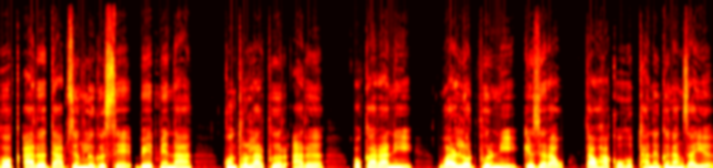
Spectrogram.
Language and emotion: Bodo, neutral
